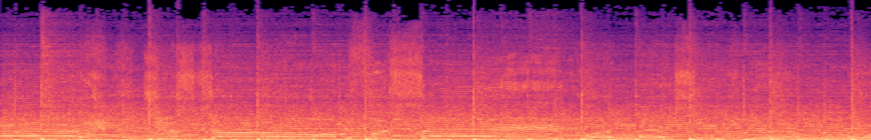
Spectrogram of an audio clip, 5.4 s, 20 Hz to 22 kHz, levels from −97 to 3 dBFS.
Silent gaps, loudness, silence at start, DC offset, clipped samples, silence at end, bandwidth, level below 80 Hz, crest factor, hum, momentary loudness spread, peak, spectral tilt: none; -10 LUFS; 0 s; under 0.1%; under 0.1%; 0 s; over 20 kHz; -14 dBFS; 10 dB; none; 1 LU; 0 dBFS; -4 dB/octave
